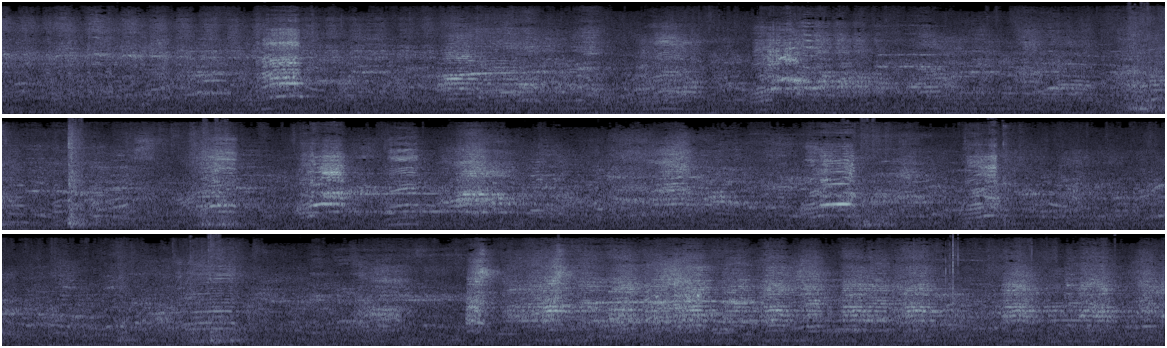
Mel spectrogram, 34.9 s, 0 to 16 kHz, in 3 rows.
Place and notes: Kansas State Fairgrounds, E 20th Ave, Hutchinson, KS, USA - Southwest Corner, Poultry Building
A Chinese white goose talks and eats. Other poultry are heard in the background. Stereo mics (Audiotalaia-Primo ECM 172), recorded via Olympus LS-10.
9 September, 15:57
